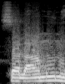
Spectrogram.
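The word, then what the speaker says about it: سلٰم: ہے لکھا جاتا رحمن, سلامن ہے لکھا جاتا سلم.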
